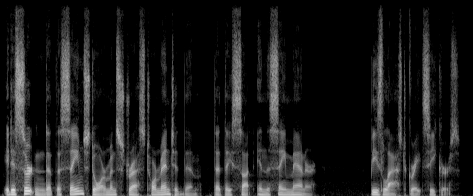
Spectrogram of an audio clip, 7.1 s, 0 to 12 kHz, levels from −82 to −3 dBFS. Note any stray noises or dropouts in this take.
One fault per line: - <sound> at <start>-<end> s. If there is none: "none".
none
